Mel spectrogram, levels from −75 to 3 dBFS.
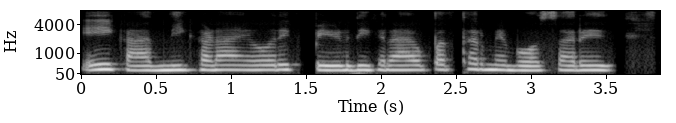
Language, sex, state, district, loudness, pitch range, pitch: Hindi, female, Gujarat, Valsad, -14 LUFS, 210-230 Hz, 220 Hz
